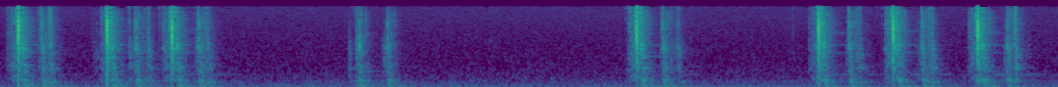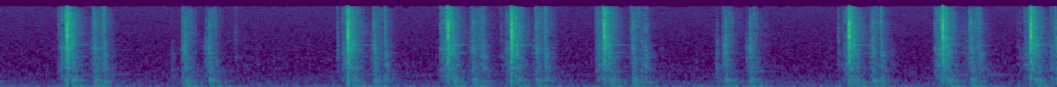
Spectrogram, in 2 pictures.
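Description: Fingertips type on the round keys of a vintage metal manual typewriter, producing sharp, bright clacks in quick irregular bursts separated by short pauses. Each tap is crisp and high with almost no low end, and it dies away almost instantly.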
